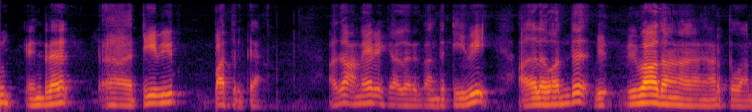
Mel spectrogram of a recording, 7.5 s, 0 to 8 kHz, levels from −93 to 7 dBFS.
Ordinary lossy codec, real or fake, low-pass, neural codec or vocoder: none; fake; 7.2 kHz; codec, 16 kHz in and 24 kHz out, 1.1 kbps, FireRedTTS-2 codec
